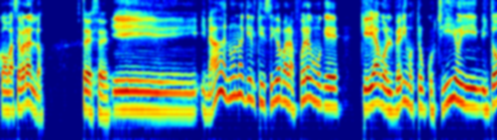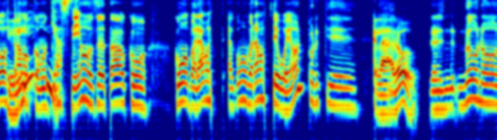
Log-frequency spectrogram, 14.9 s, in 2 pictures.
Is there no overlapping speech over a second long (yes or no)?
yes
